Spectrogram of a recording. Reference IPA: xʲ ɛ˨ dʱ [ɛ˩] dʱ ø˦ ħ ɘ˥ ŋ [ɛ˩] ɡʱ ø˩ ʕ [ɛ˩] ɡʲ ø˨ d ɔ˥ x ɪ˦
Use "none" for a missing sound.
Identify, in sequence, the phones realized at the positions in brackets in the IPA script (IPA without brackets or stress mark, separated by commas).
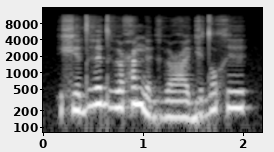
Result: ɛ˥, ɛ˩, ɛ˩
